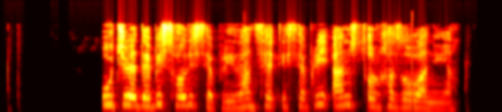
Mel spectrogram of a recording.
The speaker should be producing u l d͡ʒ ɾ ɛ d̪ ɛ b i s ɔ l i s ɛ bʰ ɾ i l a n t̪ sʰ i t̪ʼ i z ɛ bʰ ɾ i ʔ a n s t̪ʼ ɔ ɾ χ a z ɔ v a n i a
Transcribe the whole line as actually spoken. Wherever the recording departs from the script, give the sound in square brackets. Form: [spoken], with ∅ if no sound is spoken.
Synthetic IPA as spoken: u [∅] d͡ʒ ɾ ɛ d̪ ɛ b i s ɔ l i s ɛ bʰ ɾ i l a n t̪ sʰ [ɛ] t̪ʼ i [s] ɛ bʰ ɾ i ʔ a n s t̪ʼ ɔ ɾ χ a z ɔ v a n i a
